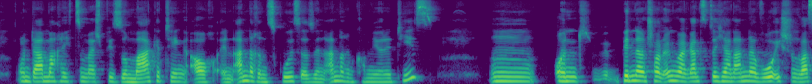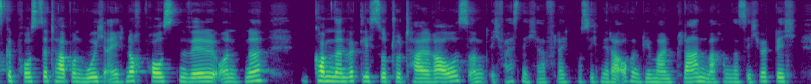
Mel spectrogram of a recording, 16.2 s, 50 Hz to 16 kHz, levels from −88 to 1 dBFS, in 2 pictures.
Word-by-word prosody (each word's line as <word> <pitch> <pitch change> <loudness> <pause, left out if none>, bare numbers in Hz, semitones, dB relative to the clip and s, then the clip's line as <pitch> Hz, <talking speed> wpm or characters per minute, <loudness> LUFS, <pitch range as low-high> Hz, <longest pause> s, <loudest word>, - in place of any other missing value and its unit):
Und 190 0 -2
da 175 - +7
mache 185 0 0
ich 180 - -9
zum 185 -1 -3
Beispiel 170 +1 -4
so 165 0 -1
Marketing 175 +2 +1
auch 155 +1 +1
in 150 0 -5
anderen 185 -6 +1
Skools, 185 +3 -1
also, 155 0 -2
in 145 - -5
anderen 200 -5 -2
Communities, 160 - -3 0.5
hm, 190 -1 +1 0.2
und 190 -1 +2
b 140 +3 -11
bin 215 -1 +5
dann 200 -1 +6
schon 195 -1 +2
irgendwann 195 -3 +4
ganz 185 0 +1
durcheinander, 190 0 +2
wo 185 +2 +5
ich 175 +3 -2
schon 175 -2 -5
was 170 +1 +4
gepostet 190 -1 -2
habe 175 0 +3
und 170 - -5
wo 175 - +2
ich 185 - -4
eigentlich 165 +3 -5
noch 200 0 0
posten 185 -1 +1
will 180 +1 +4
und, 165 0 -4
ne, 210 +3 +1 0.5
komme 205 -2 +6
dann 180 -1 +2
wirklich 190 -1 -2
so 180 - 0
total 175 -2 -1
raus. 180 +5 +2
Und 165 +1 -7
ich - - -16
weiß 185 +3 -12
nicht, 160 -4 -12
ja, 150 - -11
vielleicht 160 +1 -13
muss 165 0 -12
ich 170 0 -14
mir 160 - -6
da - - 0
auch 195 - -4
irgendwie 165 -2 -6
mal 155 -1 -2
'n 155 - -9
Plan 170 +3 0
machen, 165 +2 -6
dass 160 -1 -8
ich 155 +3 -11
wirklich 180 -1 -4
180 Hz, 240 wpm, -22 LUFS, 165-190 Hz, 0.5 s, da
